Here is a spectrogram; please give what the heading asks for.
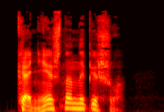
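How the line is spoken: Trembling voice. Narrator (Russian): Я сказал дрожащим голосом

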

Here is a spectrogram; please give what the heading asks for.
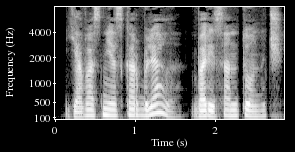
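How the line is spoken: Timid remark. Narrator (Russian): робко заметила она

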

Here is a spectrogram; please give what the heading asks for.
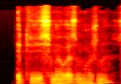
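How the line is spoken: Calm fatherly voice. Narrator (Russian): спокойно промолвил отец

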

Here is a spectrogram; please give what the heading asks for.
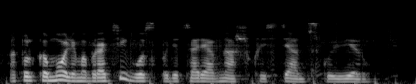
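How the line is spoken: Quiet, as if to herself. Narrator (Russian): проговорила она тихо, точно про себя

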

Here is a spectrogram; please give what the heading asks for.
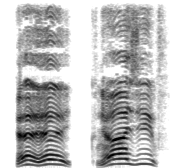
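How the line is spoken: Shouted. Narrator (Russian): закричал Дронов

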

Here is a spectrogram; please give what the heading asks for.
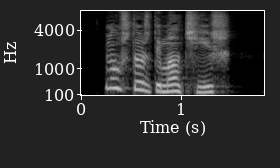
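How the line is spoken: Offended question. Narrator (Russian): обиженным тоном спросила прачка

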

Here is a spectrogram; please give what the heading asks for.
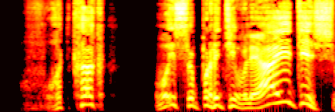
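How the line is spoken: Exclamation. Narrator (Russian): воскликнул де Жуссак

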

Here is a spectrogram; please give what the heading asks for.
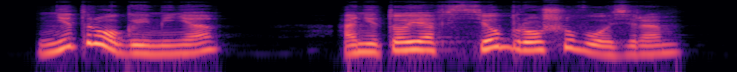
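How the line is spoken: Sharp speech. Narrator (Russian): резко сказала

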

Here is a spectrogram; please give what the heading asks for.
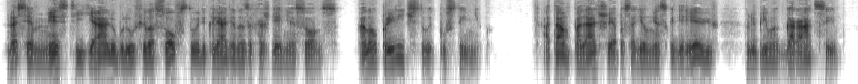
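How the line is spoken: Whispered. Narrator (Russian): он шепнул Аркадию

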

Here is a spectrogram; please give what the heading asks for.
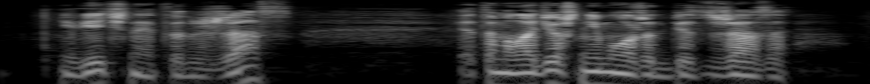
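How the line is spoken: Grumbling to himself. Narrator (Russian): проворчал Пнин про себя

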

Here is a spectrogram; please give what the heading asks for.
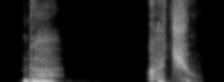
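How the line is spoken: Quiet, smiling. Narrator (Russian): Федя второй раз улыбнулся и тихо сказал

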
